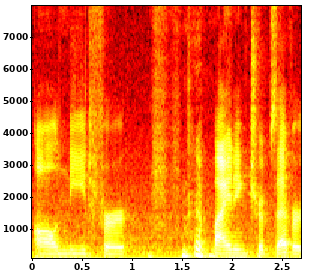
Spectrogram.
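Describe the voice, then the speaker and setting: A man with an American accent talks at a fairly slow pace. Audible room echo surrounds his voice. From United States. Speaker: gaming YouTuber. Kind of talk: casual gameplay commentary. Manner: casual, rambling with fillers.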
